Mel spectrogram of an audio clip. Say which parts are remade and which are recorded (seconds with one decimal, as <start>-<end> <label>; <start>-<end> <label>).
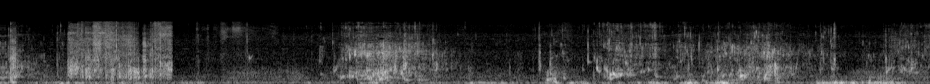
0.0-3.7 recorded; 3.7-4.3 remade; 4.3-4.8 recorded; 4.8-5.4 remade; 5.4-9.3 recorded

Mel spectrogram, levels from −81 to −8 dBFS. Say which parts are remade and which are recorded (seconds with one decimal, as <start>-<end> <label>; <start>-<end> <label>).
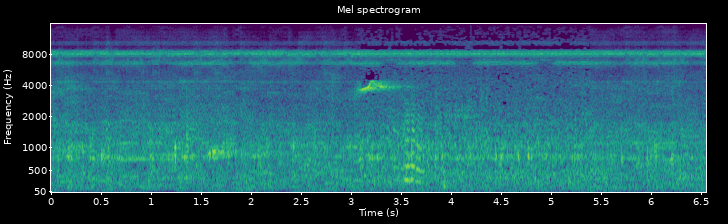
0.0-3.1 remade; 3.1-5.4 recorded; 5.4-6.6 remade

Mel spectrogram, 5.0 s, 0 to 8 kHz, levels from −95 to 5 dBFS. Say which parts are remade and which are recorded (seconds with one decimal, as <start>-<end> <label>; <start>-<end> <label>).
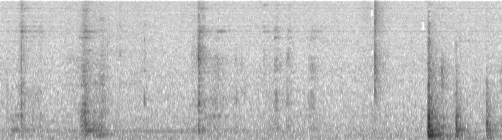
0.0-0.7 remade; 0.7-1.8 recorded; 1.8-5.0 remade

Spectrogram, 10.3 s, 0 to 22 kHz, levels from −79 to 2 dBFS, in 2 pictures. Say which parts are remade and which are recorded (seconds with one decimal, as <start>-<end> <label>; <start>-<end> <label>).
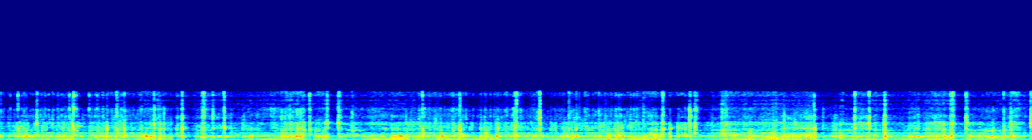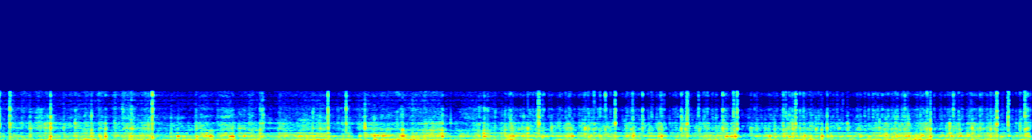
0.0-0.7 recorded; 0.7-2.1 remade; 2.1-3.2 recorded; 3.2-7.7 remade; 7.7-10.3 recorded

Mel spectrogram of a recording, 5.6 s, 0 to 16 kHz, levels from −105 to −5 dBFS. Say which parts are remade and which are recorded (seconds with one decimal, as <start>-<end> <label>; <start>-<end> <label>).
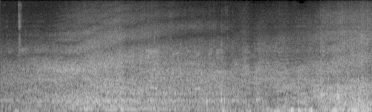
0.0-3.5 recorded; 3.5-4.9 remade; 4.9-5.6 recorded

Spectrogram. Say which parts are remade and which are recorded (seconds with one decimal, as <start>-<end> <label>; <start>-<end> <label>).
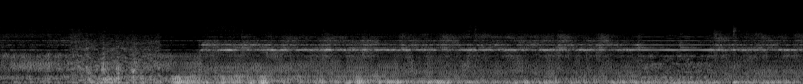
0.0-0.7 remade; 0.7-1.6 recorded; 1.6-6.4 remade; 6.4-7.1 recorded; 7.1-8.0 remade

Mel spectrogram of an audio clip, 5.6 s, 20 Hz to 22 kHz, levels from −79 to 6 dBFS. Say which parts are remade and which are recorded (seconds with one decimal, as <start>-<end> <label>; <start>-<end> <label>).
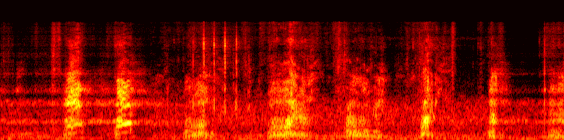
0.0-1.5 remade; 1.5-4.9 recorded; 4.9-5.6 remade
